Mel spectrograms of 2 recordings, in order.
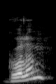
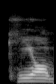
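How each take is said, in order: First: The name is said with a hard Gw and L. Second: The name is said French-style with silent L's. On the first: The speaker calls it wrong. "sorry if I'm pronouncing your name wrong" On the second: The speaker calls it right. "So all the L's are silent"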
